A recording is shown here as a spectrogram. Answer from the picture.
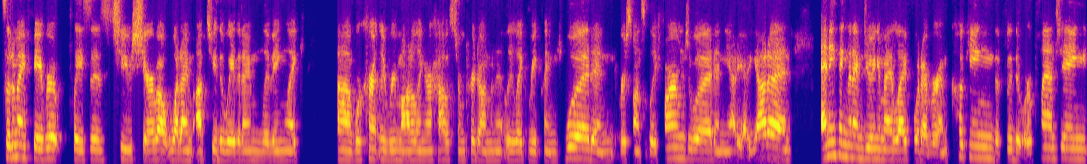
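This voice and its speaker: Speaking at a very fast pace, a woman talks with a fairly low pitch. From United States. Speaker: entrepreneur and sustainability advocate. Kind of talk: casual interview. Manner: animated.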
